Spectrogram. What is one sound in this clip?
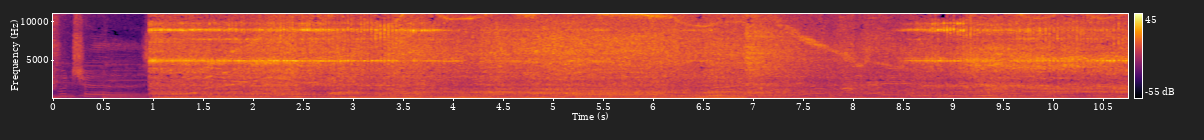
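A truck engine revs hard and roars, rising and falling.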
